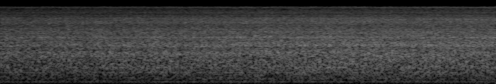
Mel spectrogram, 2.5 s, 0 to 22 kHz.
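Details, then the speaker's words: Two Gainward GTX 580 Phantom 3GB cards in SLI under Folding@home load near 100%, fans at 80%, top card 85°C, close-up microphone; loud steady airy rush with faint low hum, even and unwavering, fans running hard but healthy. "I'll put you right up close so this is with the fan speeds at 80% okay so the fan speeds are at 80%"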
